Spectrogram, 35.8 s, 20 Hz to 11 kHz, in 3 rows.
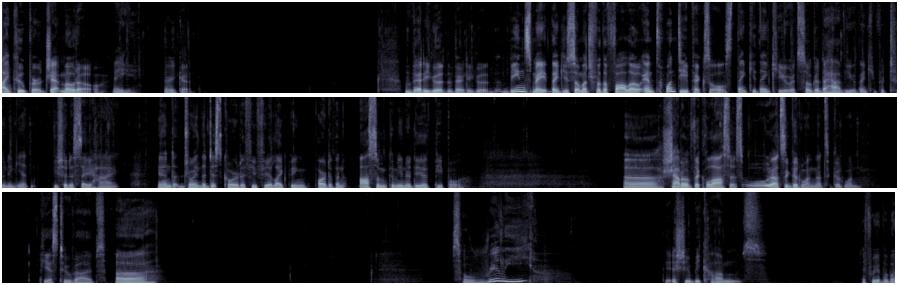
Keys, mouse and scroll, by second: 1.5 ctrl+a, 1.7 ctrl+space, 1.8 ctrl+e, 2.1 ctrl+p, 2.1 ctrl+a, 2.3 ctrl+p, 2.3 ctrl+space, 2.4 ctrl+e, 2.7 ctrl+n, 2.7 ctrl+e, 2.8 ctrl+n, 2.9 ctrl+g, 3.0 ctrl+space, 3.1 ctrl+p, 3.6 Tab, 4.1 ctrl+s, 4.5 ctrl+space, 4.6 ctrl+n, 5.0 ctrl+e, 5.0 ctrl+g, 5.5 ctrl+s, 5.6 ctrl+space, 5.7 ctrl+a, 5.7 ctrl+p, 6.2 ctrl+g, 6.2 ctrl+e, 6.7 ctrl+s, 10.1 ctrl+a, 10.3 ctrl+space, 10.4 ctrl+n, 10.5 ctrl+e, 10.6 ctrl+n, 10.7 ctrl+e, 10.7 ctrl+n, 10.9 ctrl+g, 11.2 ctrl+space, 11.6 ctrl+alt+b, 12.1 ctrl+g, 12.4 ctrl+s, 12.5 ctrl+space, 12.5 ctrl+e, 12.6 ctrl+n, 13.1 ctrl+e, 13.3 ctrl+g, 13.7 ctrl+s, 18.9 ctrl+s, 19.6 click, 20.2 ctrl+s, 20.7 ctrl+space, 21.1 ctrl+alt+b, 21.2 ctrl+g, 21.6 ctrl+s, 21.7 ctrl+space, 22.2 ctrl+alt+f, 22.6 ctrl+s, 23.0 ctrl+g, 23.4 ctrl+s, 25.8 ctrl+p, 25.8 ctrl+e, 26.5 ctrl+s, 26.6 ctrl+space, 27.1 ctrl+alt+b, 27.3 ctrl+g, 27.8 ctrl+p, 30.1 ctrl+f, 30.3 ctrl+e, 31.0 ctrl+n, 31.4 ctrl+b, 31.7 ctrl+p, 31.7 ctrl+b, 32.4 ctrl+space, 32.8 ctrl+alt+f, 32.9 ctrl+g, 33.3 ctrl+s, 34.2 click, 34.2 click, 34.3 double click, 34.3 double click, 34.7 click, 34.8 click, 35.1 click, 35.1 click, 35.2 double click, 35.3 double click.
